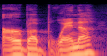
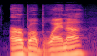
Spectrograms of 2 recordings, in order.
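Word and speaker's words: hierba buena: out of this, but herba buena is how it's pronounced, I believe.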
